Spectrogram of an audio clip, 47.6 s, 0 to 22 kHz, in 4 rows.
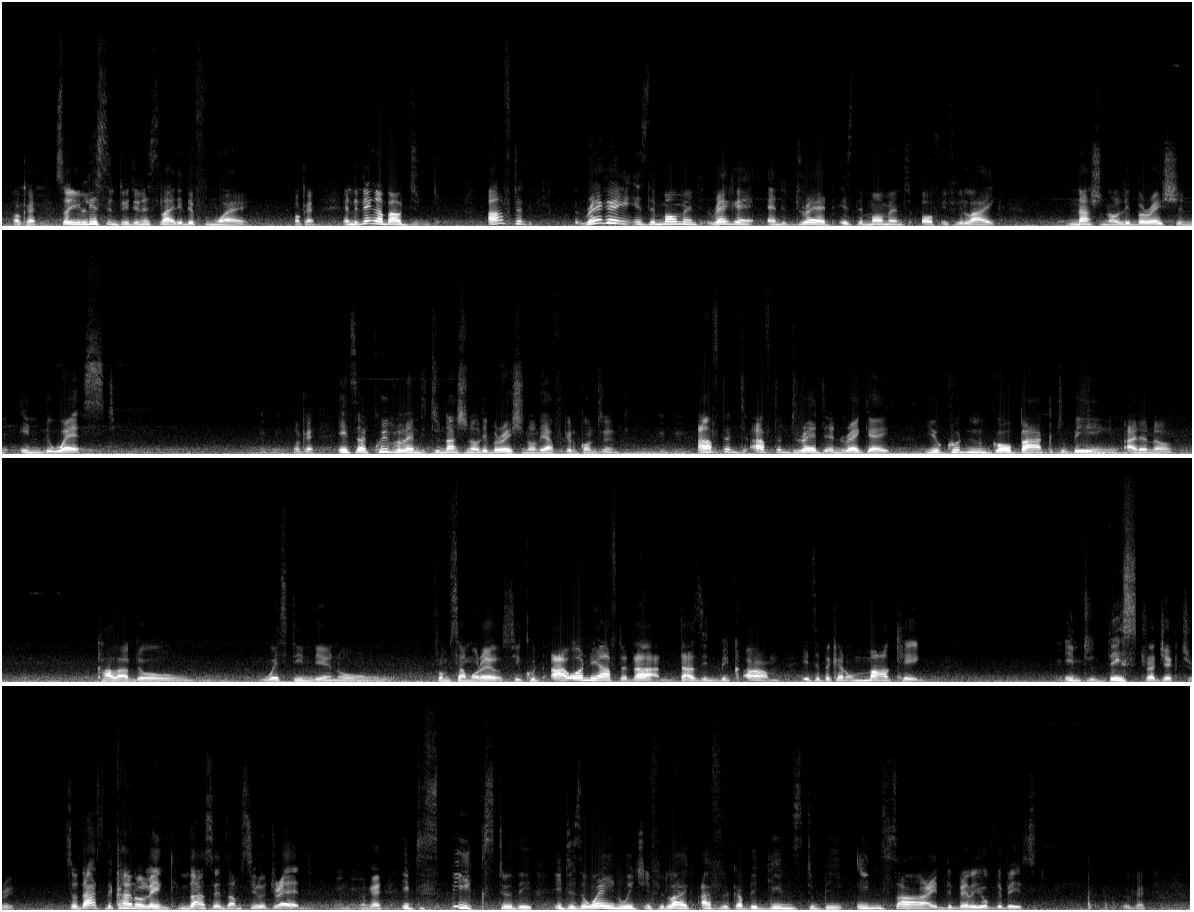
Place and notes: Brixton Market, London Borough of Lambeth, London, UK - Dread in the belly of the beast…
We are walking down Coldharbour Lane and across Brixton Market with the writer George Shire. He takes photographs. I fixed a bin-aural mic on his shirt… capturing his descriptions, memories and thoughts… an audio-walk through Brixton and its histories, the up-rise of black culture in the UK…
the recording is part of the NO-GO-Zones audio radio project and its collection:
13 March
